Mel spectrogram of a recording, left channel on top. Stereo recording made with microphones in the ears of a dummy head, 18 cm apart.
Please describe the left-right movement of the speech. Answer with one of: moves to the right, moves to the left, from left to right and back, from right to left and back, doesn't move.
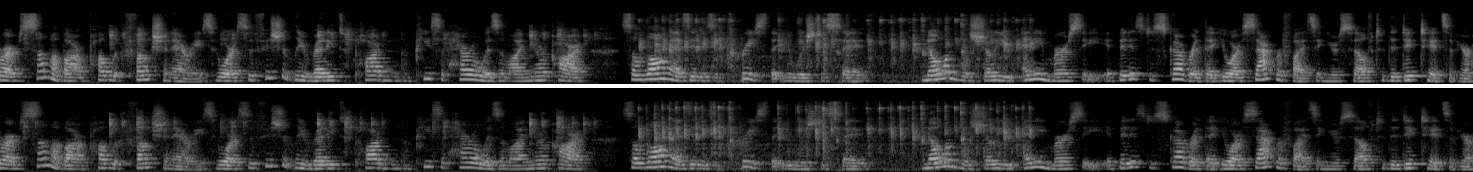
doesn't move.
